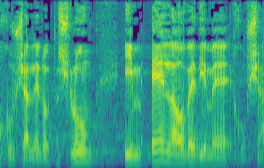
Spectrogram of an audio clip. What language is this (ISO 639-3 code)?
heb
